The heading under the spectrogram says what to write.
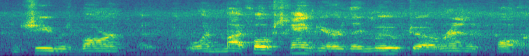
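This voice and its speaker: Amid audible room echo and noticeable background noise, a man talks at a fairly slow pace and medium pitch with monotone, flat intonation. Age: 90s. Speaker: retired dairy farmer. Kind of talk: oral history interview. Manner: halting, hesitant.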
